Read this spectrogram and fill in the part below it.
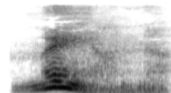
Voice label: Man; Clickamajigs; Busted Rhymes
